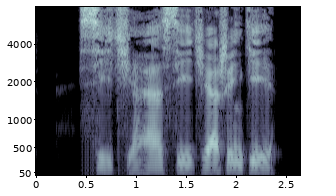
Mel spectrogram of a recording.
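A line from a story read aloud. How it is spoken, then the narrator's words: Whisper. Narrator (Russian): шептал профессор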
